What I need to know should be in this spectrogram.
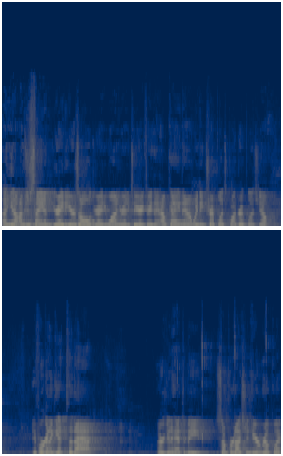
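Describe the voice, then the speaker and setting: Animated in tone, a man with a fairly high pitch talks at a moderate pace, using ordinary pitch variation and very even loudness. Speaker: pastor. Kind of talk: sermon. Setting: stage with audience.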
